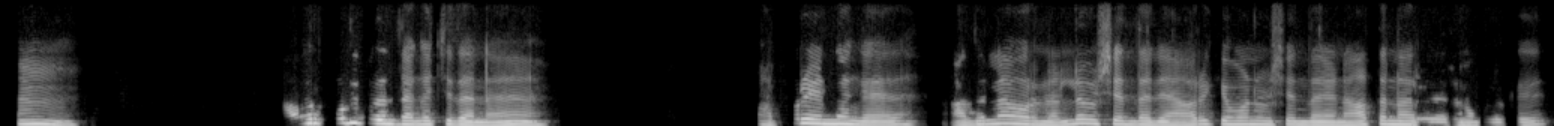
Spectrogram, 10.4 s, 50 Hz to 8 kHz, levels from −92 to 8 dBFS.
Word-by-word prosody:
ம். 215 -5 +1 1.4
அவரு 260 +5 +1
கூட்டிட்டு 275 -2 0
வந்த 225 -3 +4
தங்கச்சி 205 0 +1
தானே! 170 -1 +3 1.8
அப்புறம் 265 +10 0
என்னாங்க? 225 -4 +4 0.6
அதெல்லாம் 225 +6 0
ஒரு 200 -3 0
நல்ல 185 +5 -1
விஷயம் 220 -4 -2
தானே! 185 -1 +1
ஆரோக்கியமான 210 +2 -1
விஷயம் 190 0 -2
தானே! 185 -1 +2
நாத்தனாரு 195 +1 0
வேற 175 -1 -6
உங்களுக்கு. 170 +2 -9
200 Hz, 110 wpm, -17 LUFS, 185-225 Hz, 1.8 s, வந்த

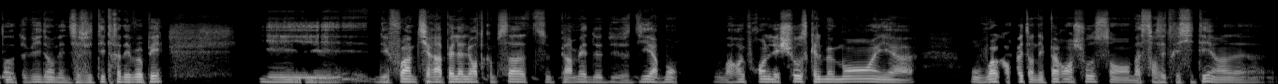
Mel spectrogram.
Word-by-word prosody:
Dans 115 - -3
notre 105 0 -9
vie, 120 +1 -5
dans 115 -1 -2
une 105 -2 -7
société 105 +3 0
très 120 - 0
développée 115 +4 +1 1.0
et 110 -2 -2 0.3
des 110 0 -5
fois 130 +6 +5
un 130 - +2
petit 110 - +6
rappel 120 +1 +4
à - - +3
l'ordre 125 0 +1
comme 110 -3 -11
ça, 125 +1 +2
se 115 - -6
permet 110 +3 -2
de 110 0 -6
de 105 -1 -12
se 95 - -8
dire: 120 +1 0
«Bon. 110 0 -4 0.4
On 110 -1 -17
va 100 - -4
reprendre 120 +2 -2
les 115 - +1
choses 135 -1 +6
calmement», 125 +2 +1
et 115 -2 -2
heu, - - -1 0.8
on 110 - -5
voit 125 +4 +4
qu'en - - -4
fait, 135 -3 +1
on 115 - 0
n'est 110 0 -4
pas 125 - +2
grand-chose 125 +1 0
sans, 100 -3 -2
bah 95 - -3
sans - - +2
électricité, 130 +8 0
hein. 110 -1 -3
Heu, 100 0 -11
115 Hz, 220 wpm, -26 LUFS, 105-125 Hz, 1.0 s, petit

